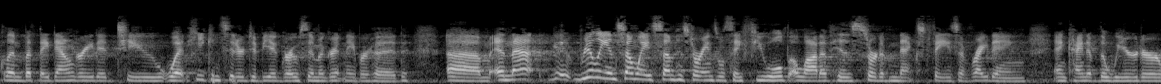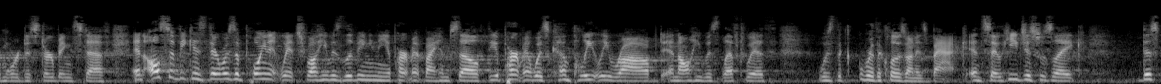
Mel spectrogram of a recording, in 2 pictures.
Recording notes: Live From Salt Lake Comic Con FanX.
